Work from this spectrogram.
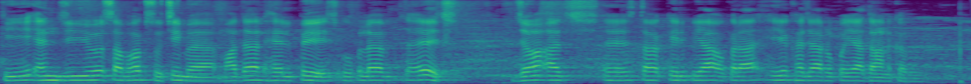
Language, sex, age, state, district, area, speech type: Maithili, male, 60+, Bihar, Supaul, urban, read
